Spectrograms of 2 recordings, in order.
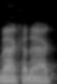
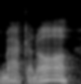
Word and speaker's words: Mackinac: islands that's the cute mackinaw island it looks like mackinac but the indians pronounce it the native americans mackinaw and that beautiful town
